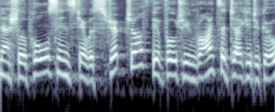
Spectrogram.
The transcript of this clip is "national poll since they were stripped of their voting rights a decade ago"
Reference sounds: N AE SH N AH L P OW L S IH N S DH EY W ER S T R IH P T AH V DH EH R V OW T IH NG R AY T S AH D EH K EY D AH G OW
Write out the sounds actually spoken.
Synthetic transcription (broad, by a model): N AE SH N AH L P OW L S IH N S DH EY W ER S T R IH P T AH F DH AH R V OW T IH NG R AY T S AH D EH K EY D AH G OW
